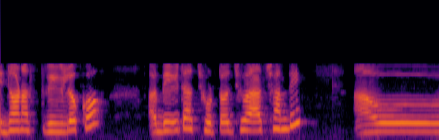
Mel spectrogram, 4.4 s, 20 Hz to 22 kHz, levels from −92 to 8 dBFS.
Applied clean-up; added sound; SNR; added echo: none; none; none; none.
